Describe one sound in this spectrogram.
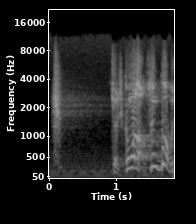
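A young man speaks out loudly with animation.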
